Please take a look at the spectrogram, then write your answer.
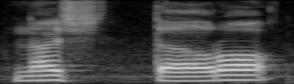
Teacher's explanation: تا باریک اور را موٹا کر کے پڑھیں گے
